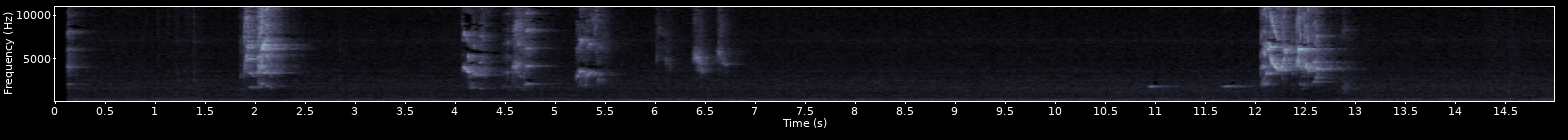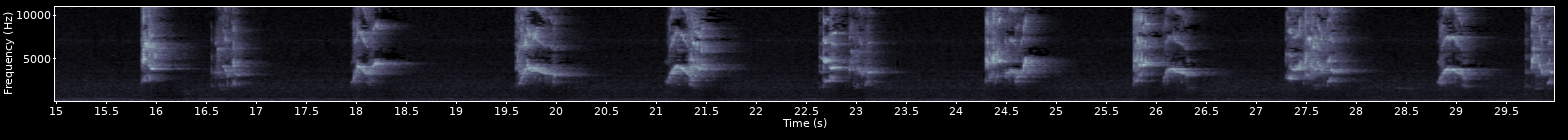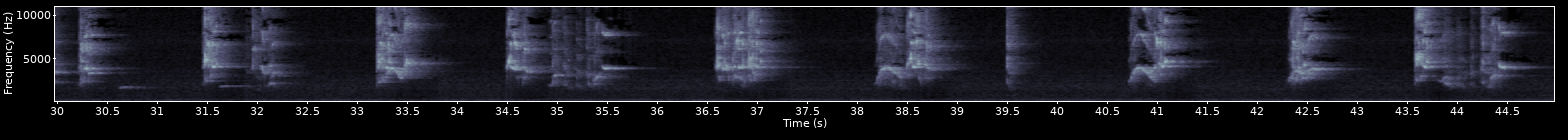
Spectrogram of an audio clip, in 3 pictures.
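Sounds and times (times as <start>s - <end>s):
lovebirds chirping: 1.8s - 2.6s, 4.0s - 7.0s, 10.9s - 13.1s, 15.8s - 17.2s, 17.9s - 18.7s, 19.6s - 20.4s, 21.1s - 21.9s, 22.6s - 23.5s, 24.2s - 25.1s, 25.8s - 26.7s, 27.3s - 32.5s, 33.2s - 37.4s, 38.2s - 39.8s, 40.7s - 41.6s, 42.3s - 44.9s.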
